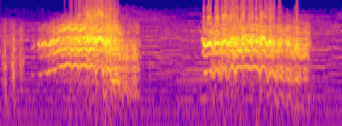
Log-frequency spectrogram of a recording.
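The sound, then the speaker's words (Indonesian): A horse whinnies loudly twice, each call a long, shaky, wavering neigh lasting over a second, separated by a short pause, with no voices and only faint low rumbling underneath, as three horses approach from afar at night at the edge of a village. “Dari jauh, terdengar derap tiga ekor kuda mendekap.”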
